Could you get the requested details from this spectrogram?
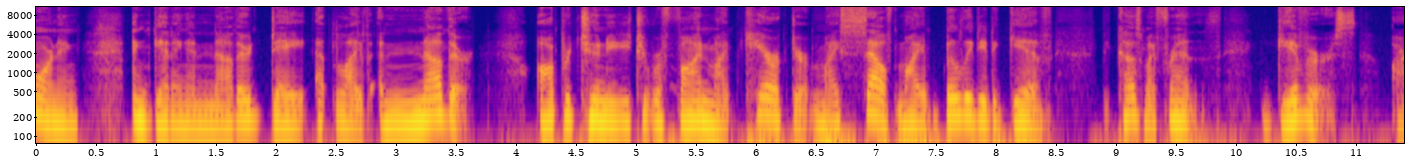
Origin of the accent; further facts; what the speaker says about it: Canada; as a Canadian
